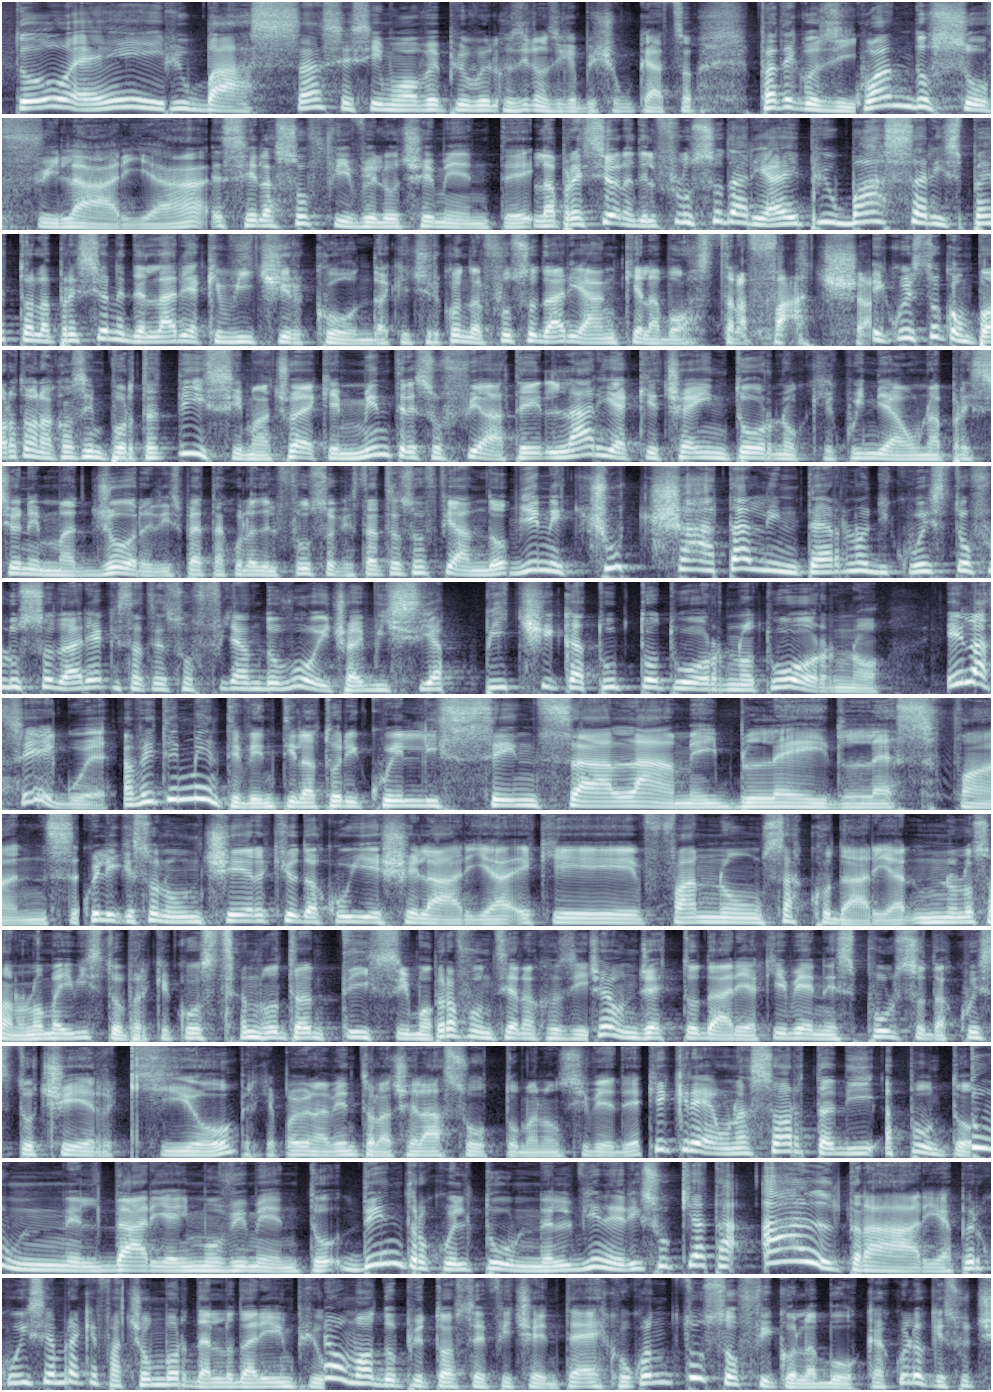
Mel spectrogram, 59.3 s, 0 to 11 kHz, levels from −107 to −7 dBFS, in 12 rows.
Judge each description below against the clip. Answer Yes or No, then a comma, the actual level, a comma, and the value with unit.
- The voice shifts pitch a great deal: Yes, wide, 7.5 semitones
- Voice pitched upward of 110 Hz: Yes, medium, 140 Hz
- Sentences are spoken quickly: Yes, fast, 200 wpm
